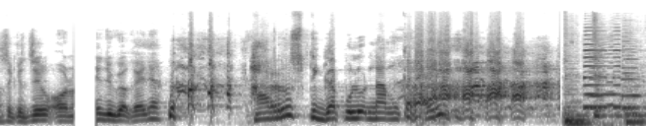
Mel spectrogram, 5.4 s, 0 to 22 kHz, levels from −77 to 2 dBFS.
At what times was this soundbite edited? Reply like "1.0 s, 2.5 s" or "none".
2.0 s, 4.6 s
